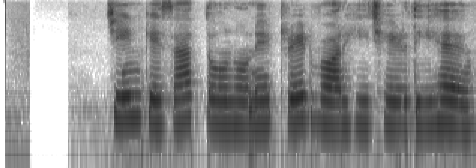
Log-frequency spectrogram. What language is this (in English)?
Hindi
